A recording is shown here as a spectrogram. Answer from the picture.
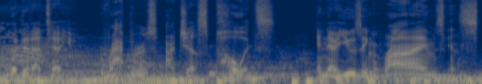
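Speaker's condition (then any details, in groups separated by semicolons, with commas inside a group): No condition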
